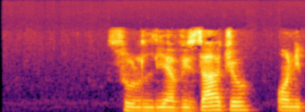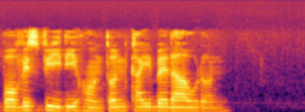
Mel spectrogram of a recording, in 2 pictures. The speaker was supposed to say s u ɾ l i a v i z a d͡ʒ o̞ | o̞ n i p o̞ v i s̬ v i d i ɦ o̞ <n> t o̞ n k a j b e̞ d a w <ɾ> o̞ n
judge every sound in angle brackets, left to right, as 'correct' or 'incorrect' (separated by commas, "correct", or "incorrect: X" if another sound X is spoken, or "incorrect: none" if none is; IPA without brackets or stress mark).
correct, correct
